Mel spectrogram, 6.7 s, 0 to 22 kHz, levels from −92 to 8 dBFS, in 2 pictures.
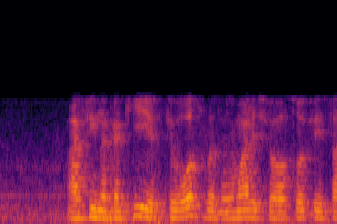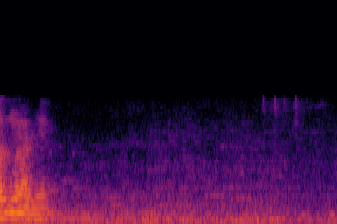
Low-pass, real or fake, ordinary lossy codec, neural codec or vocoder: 3.6 kHz; real; Opus, 32 kbps; none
